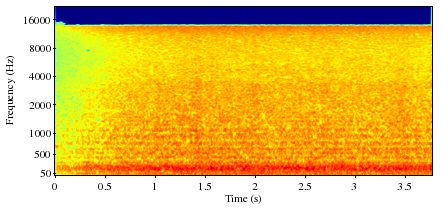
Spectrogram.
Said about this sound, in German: Das Schiff kreist also umher, sucht nach Walen, die sich im Wasser bewegen. Und wenn sie Glück haben, stoppen sie und schauen ihnen zu. Und dann machen die Touristen Fotos. So klingt Whale Watching. Und so klingt es unter Wasser.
